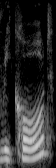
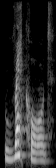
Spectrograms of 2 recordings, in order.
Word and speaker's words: record: for there so the the verb is to record and it's a recording but the physical thing is a record so the stress changes as well on that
